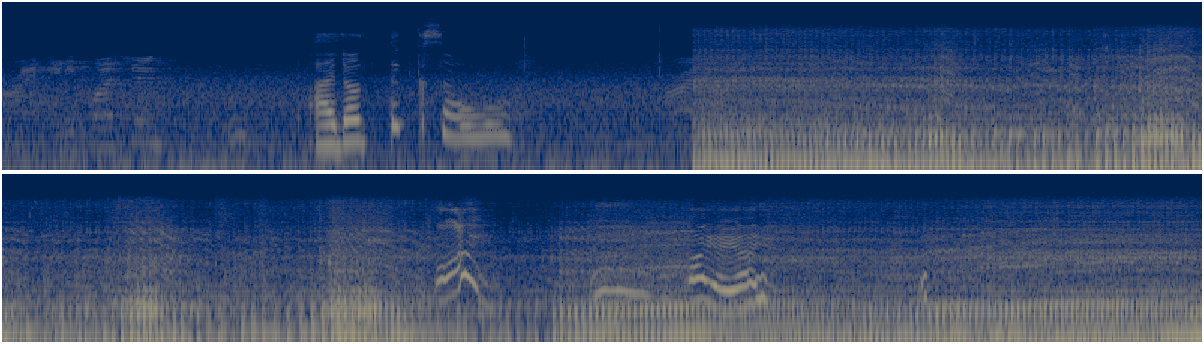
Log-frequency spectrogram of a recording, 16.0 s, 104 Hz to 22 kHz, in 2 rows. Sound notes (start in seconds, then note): 5.4 bike engines running; 11.9 gasping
